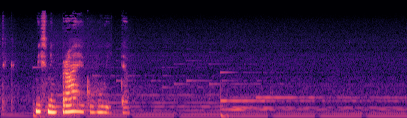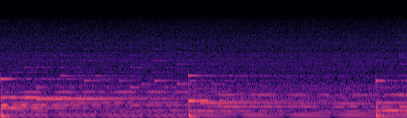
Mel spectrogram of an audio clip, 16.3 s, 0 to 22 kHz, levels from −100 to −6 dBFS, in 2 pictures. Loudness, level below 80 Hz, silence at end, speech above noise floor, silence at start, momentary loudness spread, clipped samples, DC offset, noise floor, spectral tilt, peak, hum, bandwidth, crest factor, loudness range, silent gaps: -22 LUFS; -58 dBFS; 0.55 s; 35 dB; 0.65 s; 31 LU; under 0.1%; under 0.1%; -56 dBFS; -6.5 dB/octave; -4 dBFS; none; 13.5 kHz; 26 dB; 27 LU; none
